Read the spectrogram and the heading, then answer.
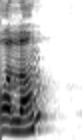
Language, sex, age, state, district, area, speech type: Nepali, female, 60+, West Bengal, Kalimpong, rural, read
